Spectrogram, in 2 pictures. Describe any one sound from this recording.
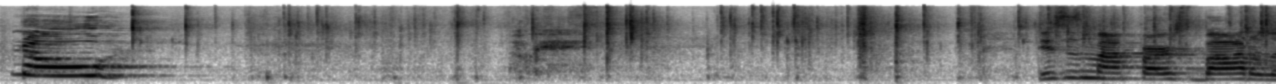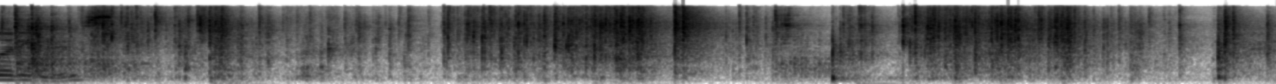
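Cardboard packaging rustles and tears as it is opened.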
